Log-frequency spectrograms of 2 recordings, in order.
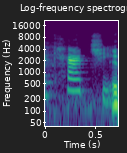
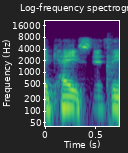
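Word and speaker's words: Cait Sith: It's a Ketshi. – It's a Ketshi, but I don't know how people actually say it. – Most people just say Ketsith, even though I think that's incorrect.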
